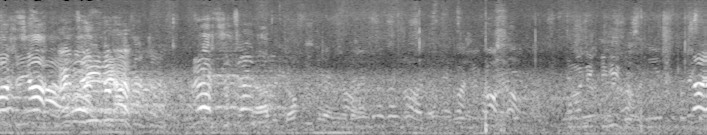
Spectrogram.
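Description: Men shout and call out loudly nearby, outdoors.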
